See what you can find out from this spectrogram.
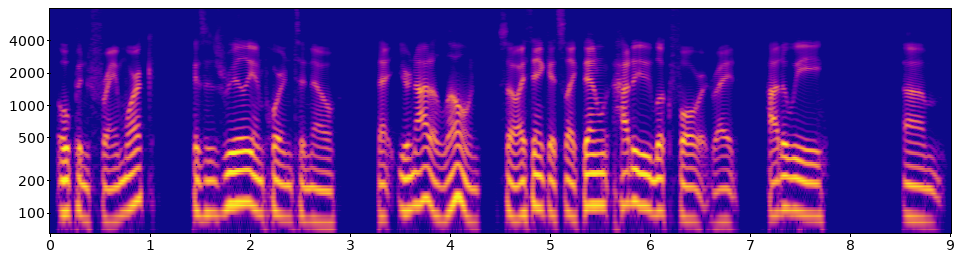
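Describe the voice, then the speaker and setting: A thoughtful man with a fairly low voice talks over his ideas in a searching, casual way. The sound is dry and close, with no room around it. He co-hosts a podcast. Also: clean tone, dry recording. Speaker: podcast co-host. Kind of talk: casual conversation.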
